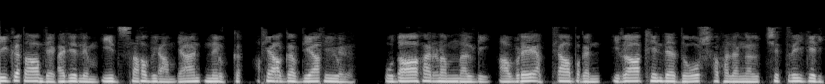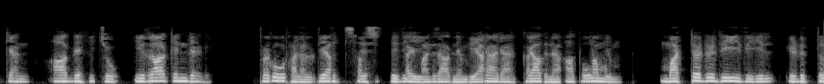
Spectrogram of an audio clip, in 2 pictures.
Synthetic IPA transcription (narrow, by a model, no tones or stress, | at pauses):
iɡɐt̪aːnde̞ɐɾilumiːd̪saʋiaːmɲaːnneɭkɨɐjaːɡɐd̪jaːɦijuɐ | ud̪aːhɐɾɐɳɐmnɐlɡiɐʋiɽe̞ɐd̪ʱjaːbɐɣɐniraːkʰːinde̞d̪o̞ːʂɐpʰɐlɐŋːɐɭt͡ɕit̪riːɡɐɾikʲːaːn | aːɡɾɐhit͡ɕːuiraːkːinde̞i | prɐkuːpʰɐlɐɭd̪jaːiːu̥sɐɕiiðijɐnɐðaːɐnumʋjaːjaːaːnkɐjaːinɐɐpoːɳɐmɐum | mɐtːo̞ɾuɾiːðijile̞ɽut̪ːu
